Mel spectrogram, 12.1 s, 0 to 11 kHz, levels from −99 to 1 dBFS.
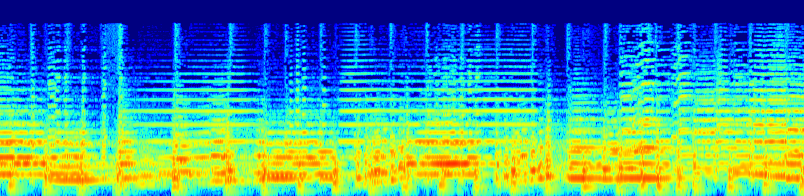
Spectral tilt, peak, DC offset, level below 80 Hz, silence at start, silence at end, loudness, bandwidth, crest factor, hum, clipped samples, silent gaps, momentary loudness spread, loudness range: -8 dB/octave; -6 dBFS; under 0.1%; -48 dBFS; 0 s; 0 s; -22 LUFS; 7.8 kHz; 14 dB; none; under 0.1%; none; 8 LU; 3 LU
